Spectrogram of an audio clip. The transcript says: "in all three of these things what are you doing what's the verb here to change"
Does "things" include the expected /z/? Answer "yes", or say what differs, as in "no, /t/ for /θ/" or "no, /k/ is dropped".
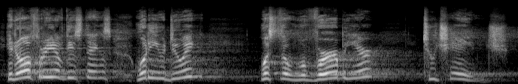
yes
